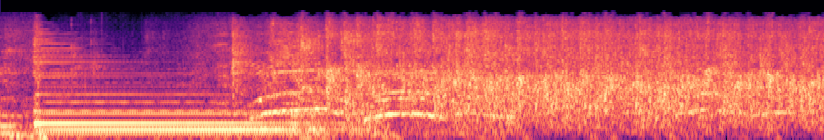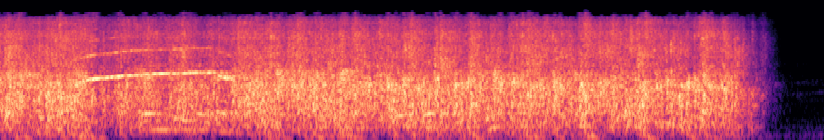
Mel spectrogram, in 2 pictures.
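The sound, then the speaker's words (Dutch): An enthusiastic audience at the Betty Asphalt complex gives loud, dense applause for nearly eight seconds, sustained clapping with cheers and whoops rising above it, starting right after a brief tonal note and cutting off abruptly at the end. “Ja, wat een enthousiast publiek, hè?”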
